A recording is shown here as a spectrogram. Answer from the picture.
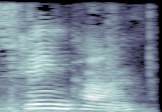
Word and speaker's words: Kangaskhan: Let me know I'm pronouncing it wrong. I'm not. Kangaskhan.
